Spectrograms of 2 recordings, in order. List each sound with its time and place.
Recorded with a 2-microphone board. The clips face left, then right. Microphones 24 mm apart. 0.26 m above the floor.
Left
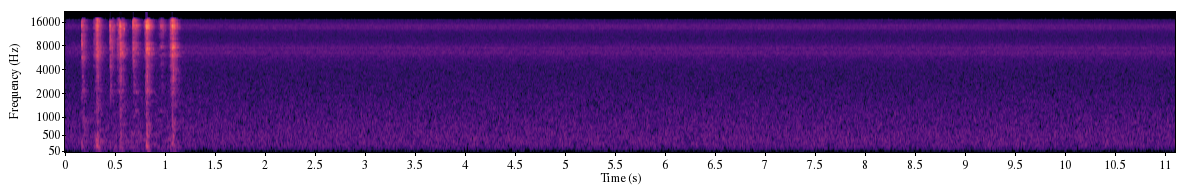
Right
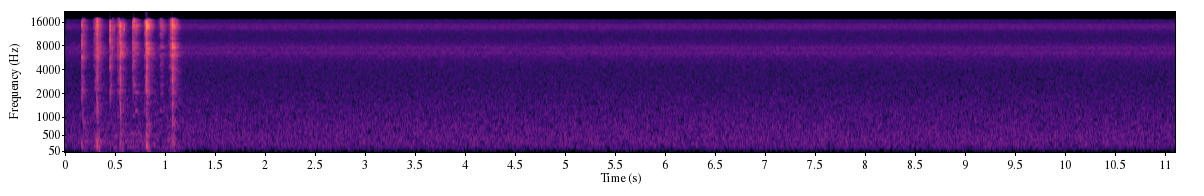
0.2 s scissors: 65° right (ahead or behind), 1.3 m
